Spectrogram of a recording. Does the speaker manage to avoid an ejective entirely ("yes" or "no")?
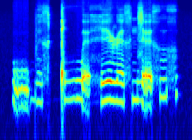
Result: yes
